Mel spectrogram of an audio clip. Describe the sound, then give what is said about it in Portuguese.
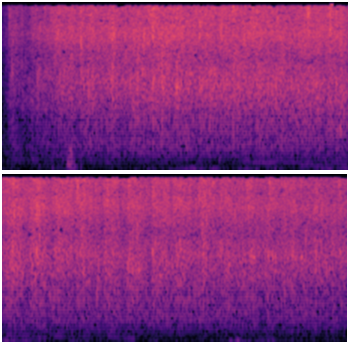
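Sustained applause from a large crowd after a religious speech, a dense, steady wash of clapping that rises quickly and holds at full strength throughout, with faint scattered voices beneath. “Não aplaudam o meu discurso, não. Se você realmente ouviu Deus, aplauda o Senhor.”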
